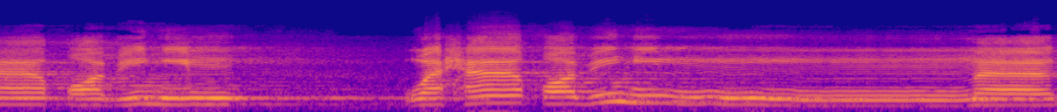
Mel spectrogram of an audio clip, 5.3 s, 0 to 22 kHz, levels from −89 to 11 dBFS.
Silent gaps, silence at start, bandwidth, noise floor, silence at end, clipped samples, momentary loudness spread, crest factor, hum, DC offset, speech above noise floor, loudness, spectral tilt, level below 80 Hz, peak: none; 0 s; 10 kHz; -38 dBFS; 0 s; under 0.1%; 14 LU; 18 dB; none; under 0.1%; 21 dB; -17 LUFS; -2 dB/octave; -64 dBFS; 0 dBFS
